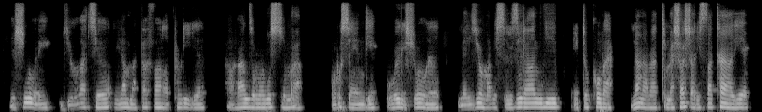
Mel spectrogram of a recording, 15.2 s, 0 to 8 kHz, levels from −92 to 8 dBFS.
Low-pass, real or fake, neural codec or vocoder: 7.2 kHz; fake; codec, 16 kHz, 1 kbps, X-Codec, HuBERT features, trained on balanced general audio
